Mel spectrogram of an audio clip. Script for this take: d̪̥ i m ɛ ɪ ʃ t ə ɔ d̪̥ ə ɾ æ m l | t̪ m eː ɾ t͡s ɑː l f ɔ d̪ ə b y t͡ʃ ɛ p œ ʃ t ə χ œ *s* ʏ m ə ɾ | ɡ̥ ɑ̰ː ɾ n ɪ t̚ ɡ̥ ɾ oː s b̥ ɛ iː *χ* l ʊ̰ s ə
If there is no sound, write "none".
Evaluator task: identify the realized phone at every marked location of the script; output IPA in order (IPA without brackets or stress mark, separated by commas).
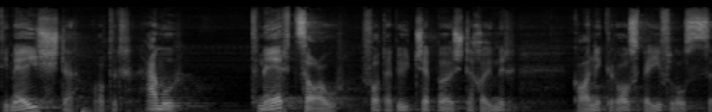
none, f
